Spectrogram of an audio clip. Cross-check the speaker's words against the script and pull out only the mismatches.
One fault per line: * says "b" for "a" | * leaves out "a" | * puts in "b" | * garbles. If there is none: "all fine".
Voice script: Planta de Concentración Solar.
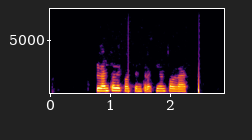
all fine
